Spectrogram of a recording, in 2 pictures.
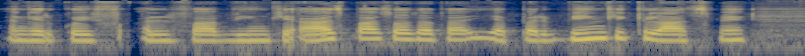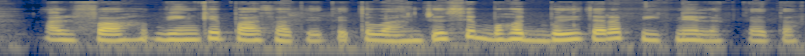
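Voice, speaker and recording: A woman casually retelling a fan story, chatty and loose with filler phrases. Her voice is warm and mellow, mid-pitched. The sound is close and dry. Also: fairly even intonation, moderate pace, no room sound.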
